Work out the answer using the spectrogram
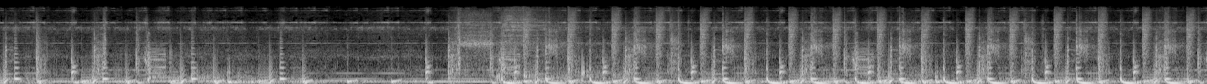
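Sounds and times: techno kick-drum beat: 0.0s - 2.1s, 4.2s - 12.0s
sustained synth tones: 0.0s - 11.9s
crisp high percussion: 0.0s - 12.0s.

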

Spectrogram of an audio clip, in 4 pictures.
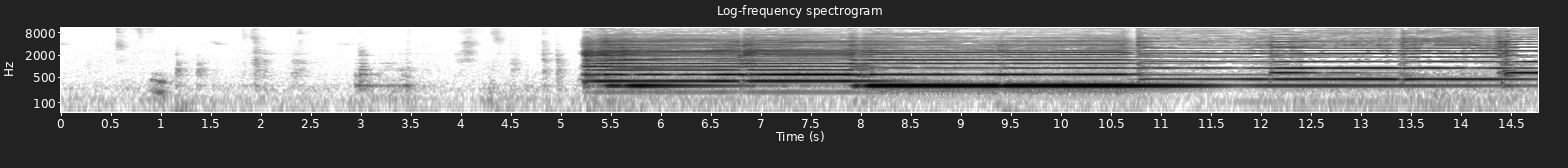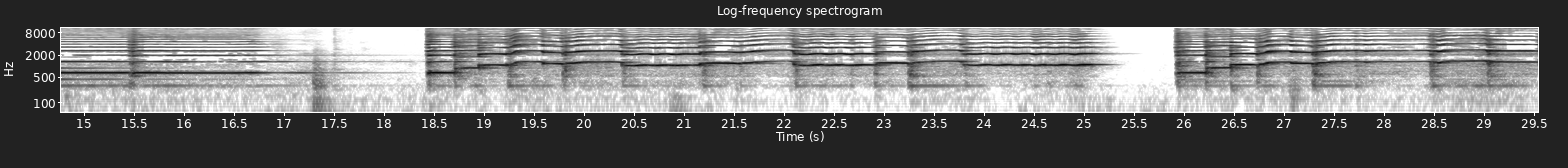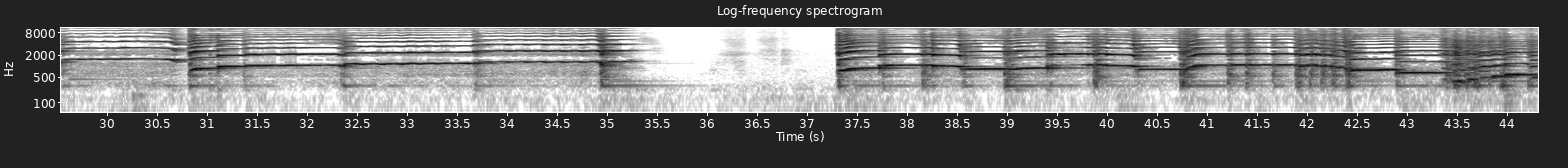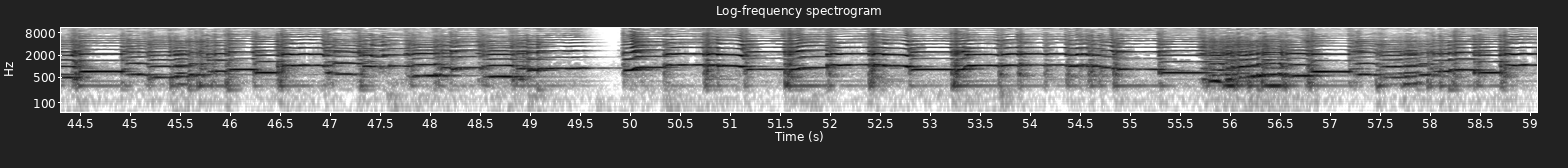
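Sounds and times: violin melody with vibrato: 5.2s - 17.6s, 18.4s - 25.3s, 25.9s - 35.4s, 37.3s - 59.0s
violin bowed: 5.2s - 17.7s, 18.4s - 25.3s, 25.9s - 35.4s, 37.3s - 59.0s.

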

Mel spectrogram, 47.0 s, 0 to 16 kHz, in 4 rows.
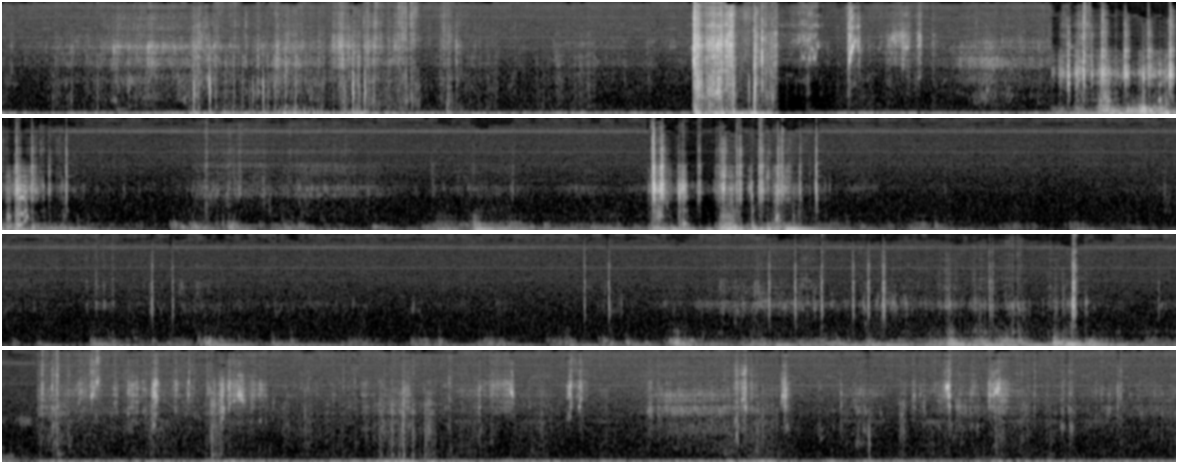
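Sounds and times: water against kayak hull: 0.0s - 46.9s
bump on kayak: 0.8s - 6.1s, 6.8s - 9.3s, 10.4s - 12.6s
wind on microphone: 10.4s - 12.7s, 23.6s - 35.6s.

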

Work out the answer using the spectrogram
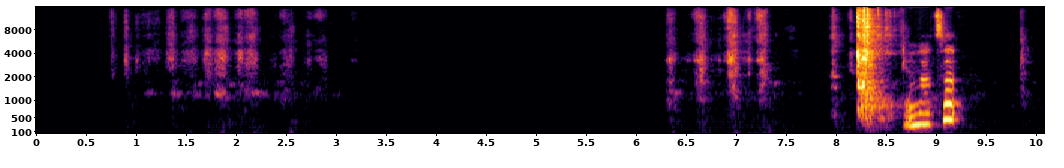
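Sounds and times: knife rasping through watermelon: 0.8s - 3.3s, 6.3s - 7.5s.

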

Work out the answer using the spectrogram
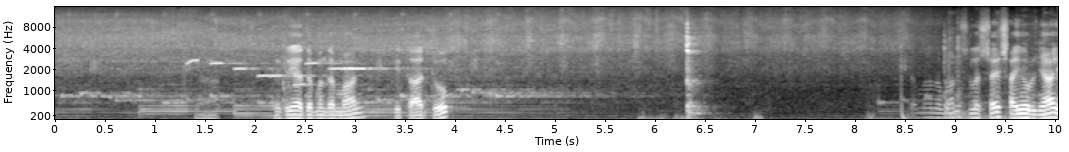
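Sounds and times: vegetables sizzling in a frying pan: 0.0s - 10.0s.

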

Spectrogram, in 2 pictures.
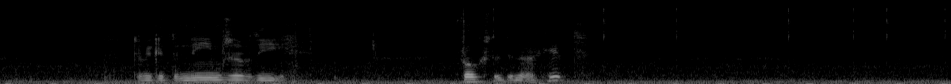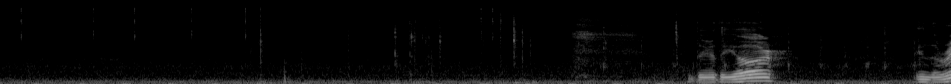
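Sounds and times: steady low hum: 0.0s - 19.0s
computer keyboard keys clicking: 12.0s - 12.4s, 13.0s - 14.9s.

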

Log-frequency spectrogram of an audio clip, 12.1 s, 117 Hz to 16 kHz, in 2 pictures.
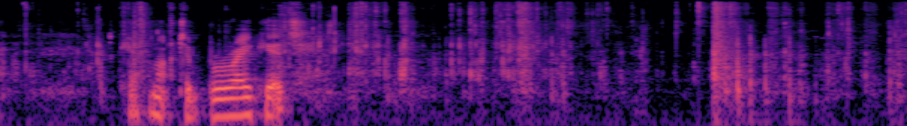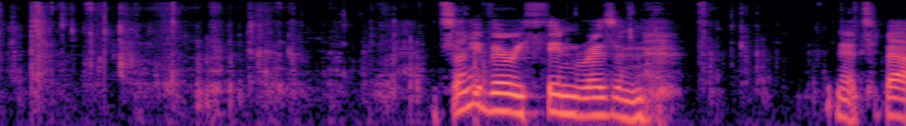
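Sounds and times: plastic film crinkling and crackling: 0.0s - 12.0s.

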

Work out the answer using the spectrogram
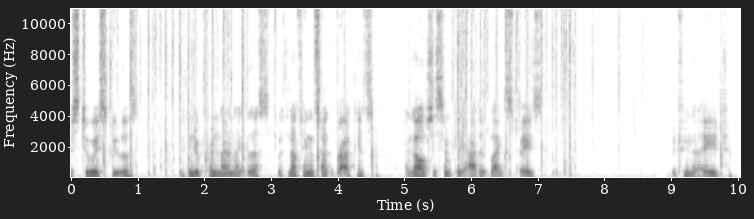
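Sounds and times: typing on computer keyboard: 0.5s - 2.7s, 5.6s - 8.6s.

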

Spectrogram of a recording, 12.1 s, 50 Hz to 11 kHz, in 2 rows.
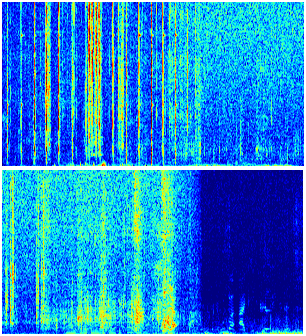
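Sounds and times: wind rumble on microphone: 3.5s - 6.0s, 9.0s - 12.0s.

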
